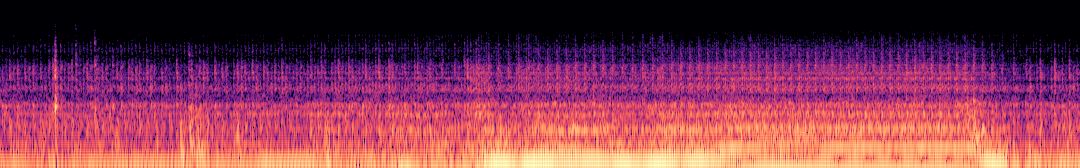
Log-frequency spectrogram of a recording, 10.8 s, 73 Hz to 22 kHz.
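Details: 1968 Land Rover Series 2A petrol engine at idle: metallic knock tapping about three times a second; cause not yet found.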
